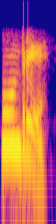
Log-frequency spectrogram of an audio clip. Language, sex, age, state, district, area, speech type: Kannada, female, 60+, Karnataka, Belgaum, rural, conversation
